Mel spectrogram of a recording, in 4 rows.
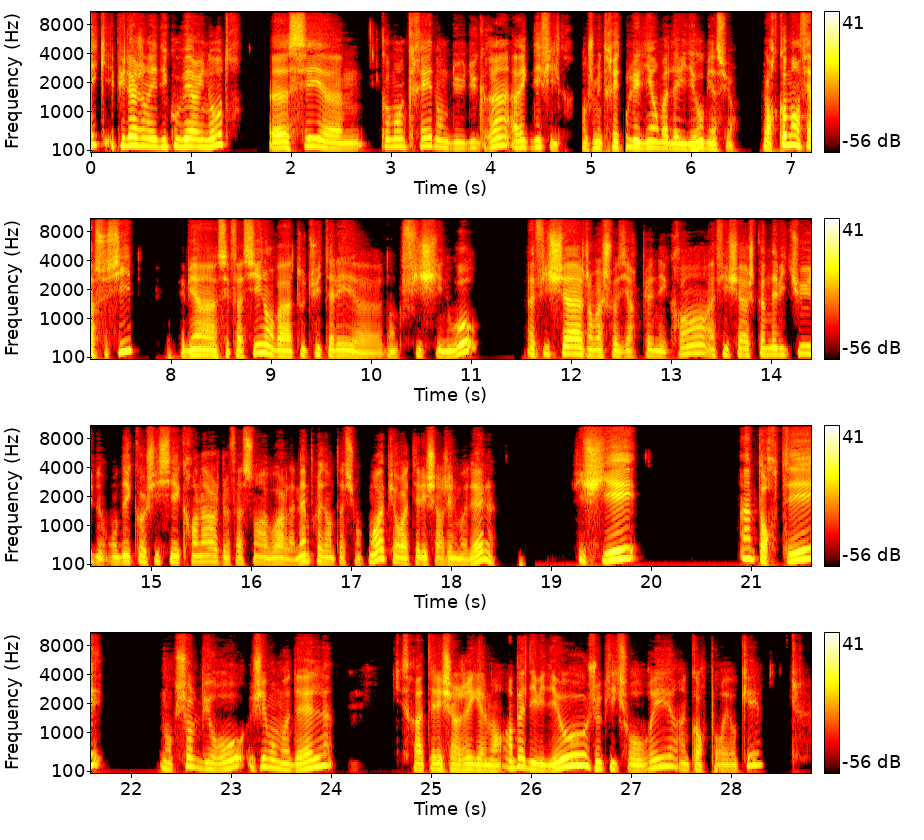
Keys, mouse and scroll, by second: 1.0 click, 3.0 click, 6.0 alt+Tab, 10.6 click, 11.5 click, 12.5 click, 13.4 click, 15.1 click, 18.6 alt+Tab, 18.9 click, 20.9 click, 22.2 click, 23.9 click, 26.4 click, 27.7 click.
